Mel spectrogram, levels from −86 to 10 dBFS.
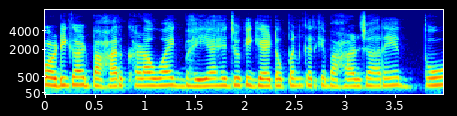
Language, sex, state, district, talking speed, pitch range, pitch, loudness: Hindi, female, Haryana, Charkhi Dadri, 285 wpm, 220-235 Hz, 225 Hz, -17 LUFS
